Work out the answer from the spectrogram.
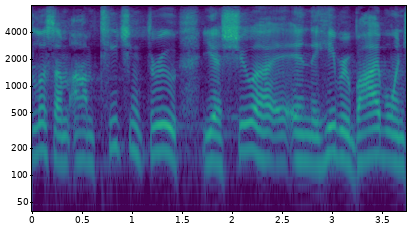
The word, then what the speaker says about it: Yeshua: guys I'm Jewish so I'm probably gonna slip into just saying Yeshua now when I say that don't say god bless you that's not a sneeze that's how we say his name in Hebrew okay so if you're okay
